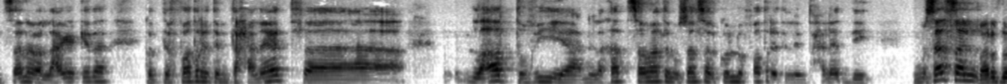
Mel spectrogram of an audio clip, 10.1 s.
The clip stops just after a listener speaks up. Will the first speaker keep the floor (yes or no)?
yes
